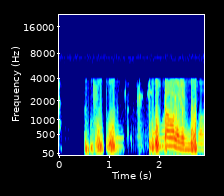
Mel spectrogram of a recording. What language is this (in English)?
Assamese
